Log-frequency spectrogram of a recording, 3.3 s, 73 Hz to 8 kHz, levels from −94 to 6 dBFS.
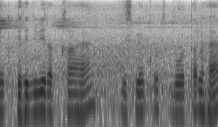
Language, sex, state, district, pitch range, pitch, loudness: Hindi, male, Uttar Pradesh, Saharanpur, 120-135 Hz, 130 Hz, -19 LUFS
